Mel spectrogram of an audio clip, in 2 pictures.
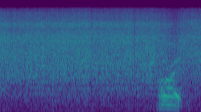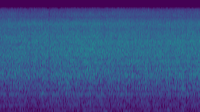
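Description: Sliced steak and pepper and onion strips sizzling steadily in oil in a hot cast-iron skillet.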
